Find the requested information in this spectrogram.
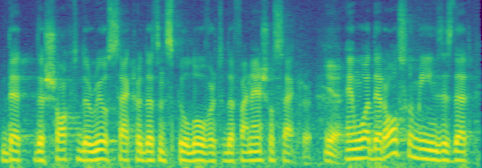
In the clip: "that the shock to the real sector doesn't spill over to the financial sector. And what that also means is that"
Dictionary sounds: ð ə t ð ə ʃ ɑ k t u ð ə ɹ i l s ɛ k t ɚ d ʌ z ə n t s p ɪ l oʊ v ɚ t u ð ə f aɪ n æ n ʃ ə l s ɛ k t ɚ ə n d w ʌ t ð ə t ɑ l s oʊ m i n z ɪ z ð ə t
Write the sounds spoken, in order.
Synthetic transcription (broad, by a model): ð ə t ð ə ʃ ɑ k t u ð ə ɹ i l s ɛ k t ɚ d ʌ z ə n t s p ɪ l oʊ v ɚ t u ð ə f aɪ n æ n ʃ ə l s ɛ k t ɚ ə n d w ʌ t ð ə t ɑ l s oʊ m i n z ɪ z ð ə t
